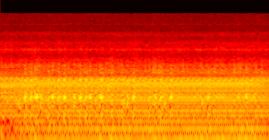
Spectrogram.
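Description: Steady buzzing compressor hum of a nebulizer running with its baffle left out, so the kit fails to produce proper mist.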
